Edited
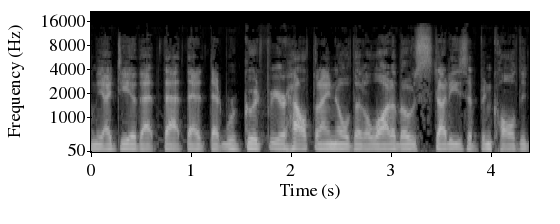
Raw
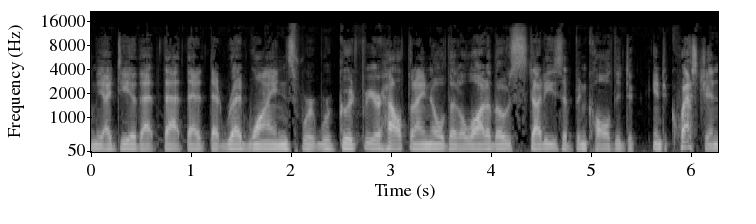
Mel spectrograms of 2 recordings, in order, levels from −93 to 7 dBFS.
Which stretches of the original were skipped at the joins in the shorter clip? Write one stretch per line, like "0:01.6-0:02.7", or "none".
0:01.3-0:02.2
